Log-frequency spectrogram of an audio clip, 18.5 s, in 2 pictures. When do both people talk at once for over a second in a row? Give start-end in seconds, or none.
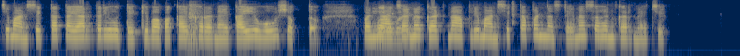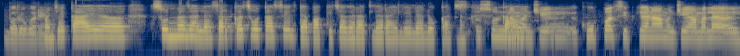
none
